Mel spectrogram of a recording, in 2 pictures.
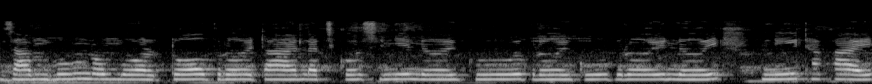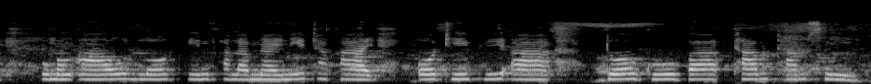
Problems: constant background noise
